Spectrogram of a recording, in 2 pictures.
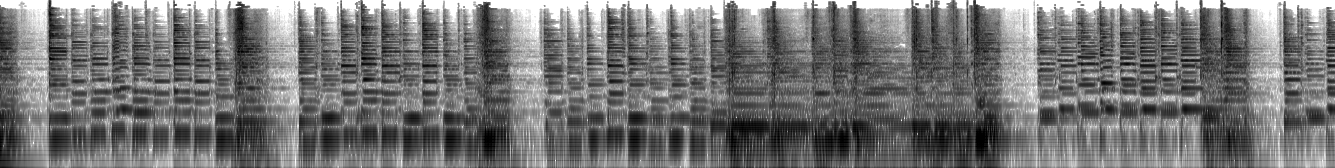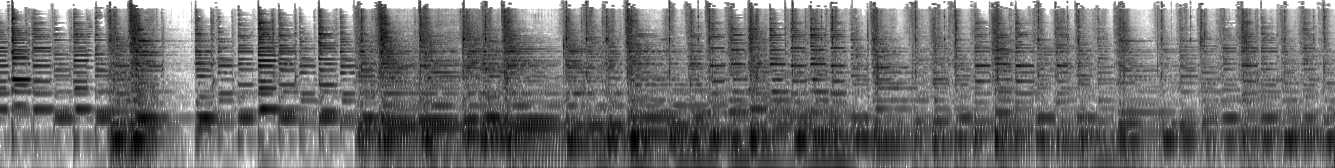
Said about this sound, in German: Aber bevor hören wir Flamenco-Musik.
